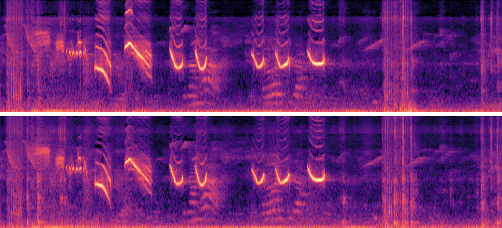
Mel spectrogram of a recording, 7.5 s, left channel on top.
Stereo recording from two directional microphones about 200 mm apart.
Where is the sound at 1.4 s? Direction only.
10° left (ahead or behind).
